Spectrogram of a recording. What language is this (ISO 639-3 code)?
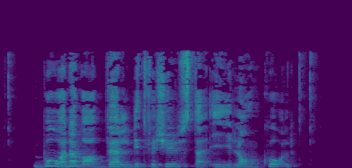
swe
